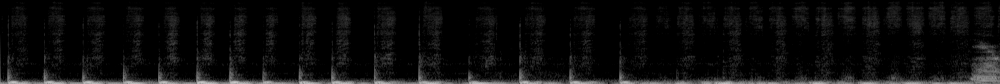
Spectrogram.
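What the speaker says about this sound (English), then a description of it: "So I can take my eraser and just lightly go over." A pencil eraser rubs back and forth over a drawing of a platypus in quick, steady strokes, close and fairly loud, with a faint scratchy texture and no talking.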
